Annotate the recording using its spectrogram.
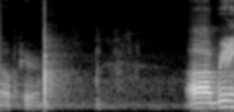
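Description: A man's voice trails off, then a single sharp tap sounds about half a second in. A short quiet follows before he starts speaking again near the end.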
